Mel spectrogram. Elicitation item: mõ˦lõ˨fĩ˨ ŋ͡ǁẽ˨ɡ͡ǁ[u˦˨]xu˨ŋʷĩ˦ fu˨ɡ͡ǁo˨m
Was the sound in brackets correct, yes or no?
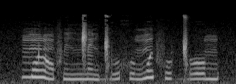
no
